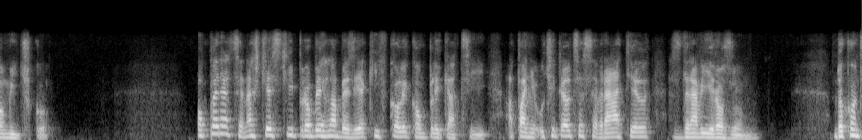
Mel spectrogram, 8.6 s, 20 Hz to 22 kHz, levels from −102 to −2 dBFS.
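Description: From start to finish the speech carries plainly audible Opus voice compression, running in its SILK speech mode. The top end stops at about 8 kHz, so sibilants lose their sparkle, and the coarse coding of the excitation leaves the voice muffled, a bit hoarse and faintly robotic. That level of damage with a wideband cut-off fits a low bitrate of around 12 kbps.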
